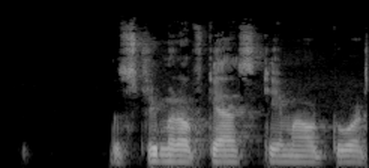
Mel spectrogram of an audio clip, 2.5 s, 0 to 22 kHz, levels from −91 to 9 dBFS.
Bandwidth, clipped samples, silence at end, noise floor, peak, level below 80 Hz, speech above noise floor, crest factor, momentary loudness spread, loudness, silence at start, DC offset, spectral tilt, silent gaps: 14.5 kHz; under 0.1%; 0 s; -85 dBFS; -12 dBFS; -72 dBFS; 55 dB; 20 dB; 5 LU; -30 LUFS; 0.75 s; under 0.1%; -3.5 dB/octave; none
